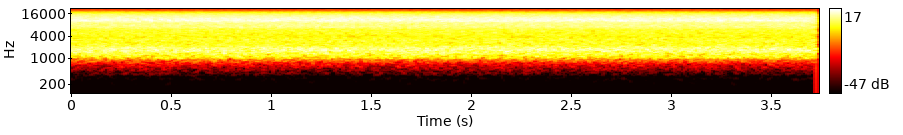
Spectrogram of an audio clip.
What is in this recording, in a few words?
white noise; pa 700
